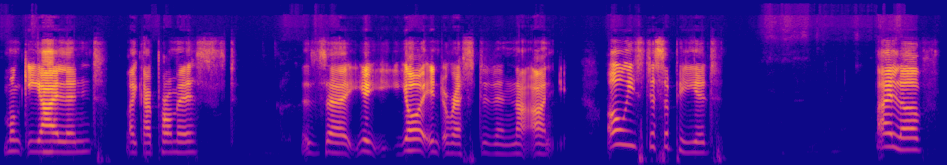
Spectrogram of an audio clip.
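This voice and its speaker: A woman's voice: a little high, animated, slow, pauses often, bright, forceful tone, clean tone, no room sound, poor audio. A woman hosting a casual livestream, chatty and rambling, often restarting her sentences. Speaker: livestream host.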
